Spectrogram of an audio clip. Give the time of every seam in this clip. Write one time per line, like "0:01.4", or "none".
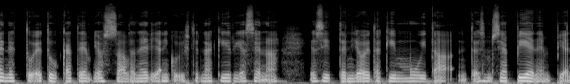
0:00.9
0:01.3
0:01.6

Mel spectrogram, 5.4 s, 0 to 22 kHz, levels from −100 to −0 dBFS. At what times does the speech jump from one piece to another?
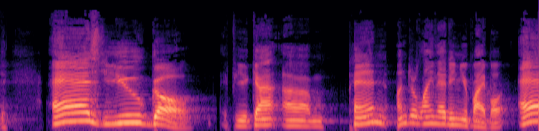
none

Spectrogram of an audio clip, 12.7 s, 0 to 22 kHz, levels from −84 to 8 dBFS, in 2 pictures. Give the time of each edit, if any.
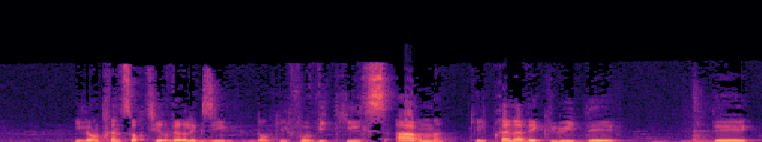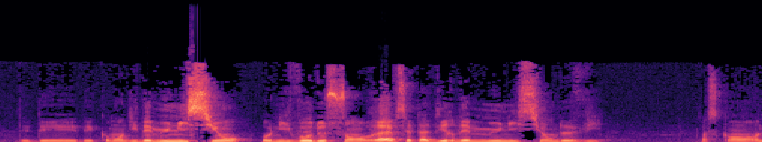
0:03.8
0:06.4
0:08.5

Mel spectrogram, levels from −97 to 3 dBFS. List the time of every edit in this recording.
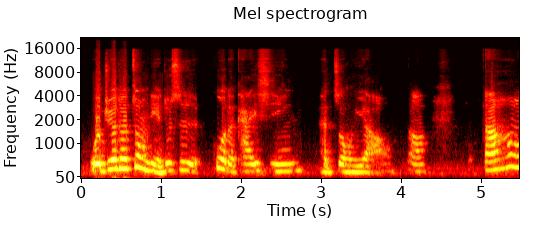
0:04.0

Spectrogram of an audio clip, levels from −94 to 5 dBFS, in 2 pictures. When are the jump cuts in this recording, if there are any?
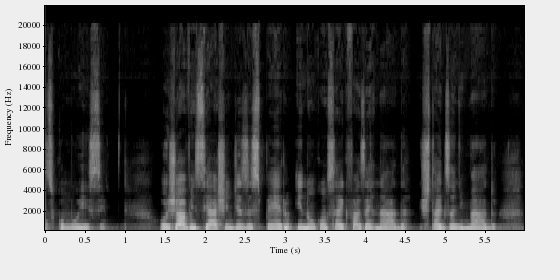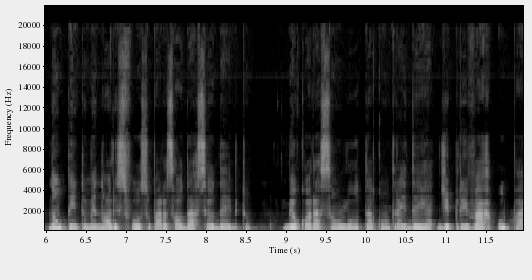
none

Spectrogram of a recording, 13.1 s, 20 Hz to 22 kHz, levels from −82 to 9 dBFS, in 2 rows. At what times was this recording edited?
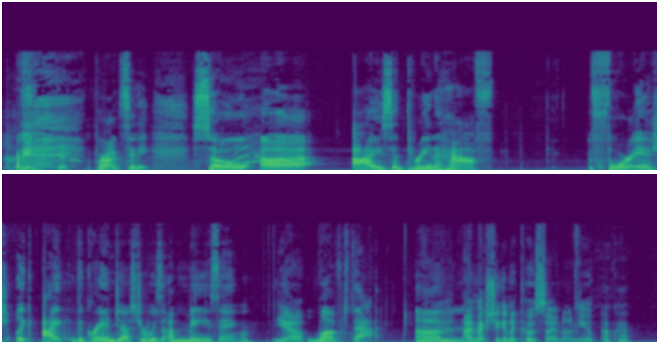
none

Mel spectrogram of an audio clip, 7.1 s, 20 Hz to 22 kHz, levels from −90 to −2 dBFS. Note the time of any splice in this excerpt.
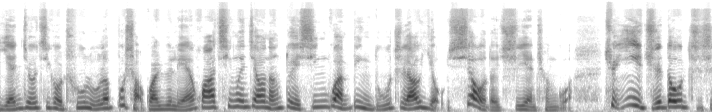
none

